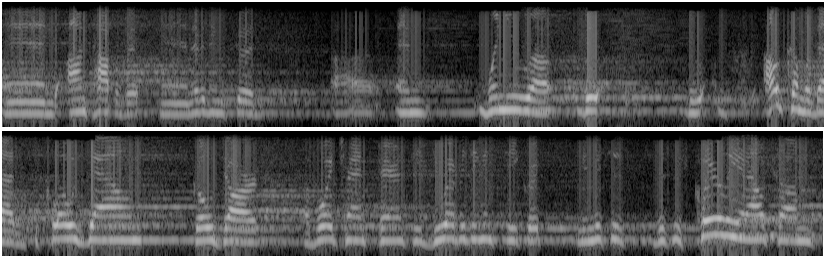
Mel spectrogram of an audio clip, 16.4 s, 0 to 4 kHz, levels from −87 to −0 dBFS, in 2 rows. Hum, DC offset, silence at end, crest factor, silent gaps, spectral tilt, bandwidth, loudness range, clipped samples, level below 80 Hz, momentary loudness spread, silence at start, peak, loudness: none; under 0.1%; 0 s; 24 dB; none; -5.5 dB/octave; 3.8 kHz; 6 LU; under 0.1%; -66 dBFS; 15 LU; 0 s; -10 dBFS; -33 LUFS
